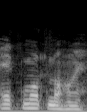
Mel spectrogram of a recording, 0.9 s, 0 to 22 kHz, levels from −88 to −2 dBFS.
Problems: background conversations at intervals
